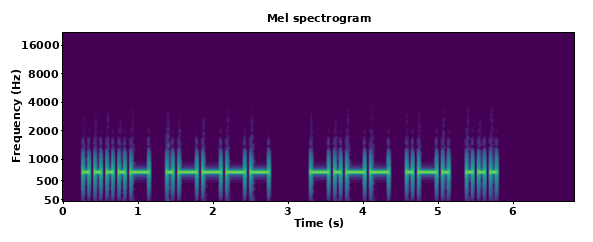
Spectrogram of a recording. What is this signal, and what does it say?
Morse code, heard as a keyed tone, about 15 wpm, 700 Hz. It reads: 41 YRS
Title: K1USN SST QSO Practice 15wpm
